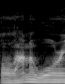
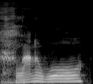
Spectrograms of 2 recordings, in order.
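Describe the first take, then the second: First: The name is said with an English pronunciation. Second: The name is said with a Welsh pronunciation. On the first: "I don't have a Welsh tongue, so I will occasionally just pronounce it Llanawar instead" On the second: "the correct pronunciation is Llanawar in the Welsh way"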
